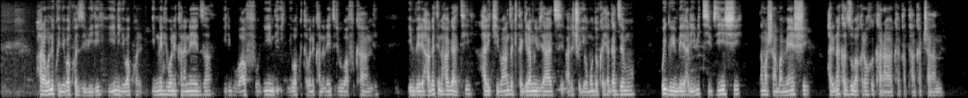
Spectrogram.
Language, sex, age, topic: Rundi, male, 18-24, education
